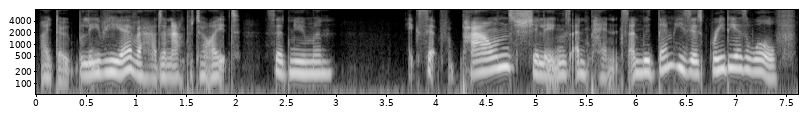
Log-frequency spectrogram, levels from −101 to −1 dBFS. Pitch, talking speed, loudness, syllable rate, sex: 190 Hz, 195 wpm, -23 LUFS, 5.5 syllables/s, female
